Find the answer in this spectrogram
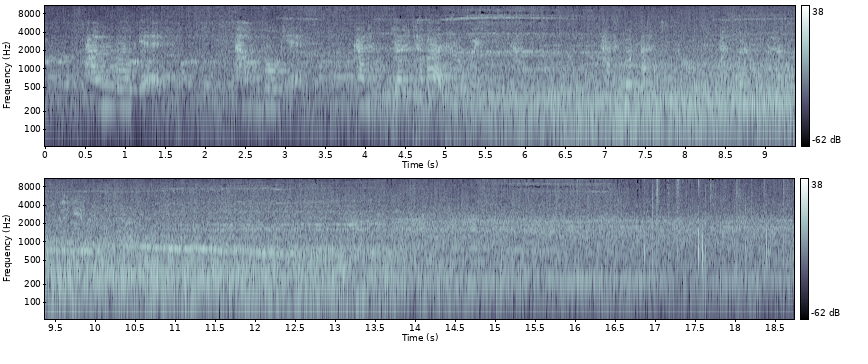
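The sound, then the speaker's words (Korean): A subway train going to Seoul runs with a loud, steady rumble for the whole stretch, a thin metallic whine gliding across it and brief clanks and rattles early on. “만일 은주가 그날 서울로 가는 지하철을 타지 않았더라면 어떻게 됐을까요?”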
